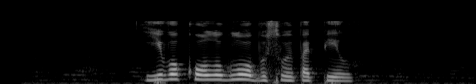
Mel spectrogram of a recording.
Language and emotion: Russian, neutral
